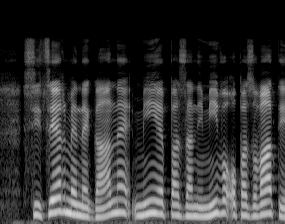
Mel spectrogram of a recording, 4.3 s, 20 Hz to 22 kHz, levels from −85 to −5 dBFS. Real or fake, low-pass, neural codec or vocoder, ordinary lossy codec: real; 10.8 kHz; none; none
